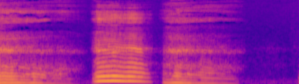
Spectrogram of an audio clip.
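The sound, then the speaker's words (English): A voice imitates a man breathing loudly and heavily through his mouth: three long, harsh breaths in a row, the middle one strongest, rasping, then a short quiet trailing off. “But he was breathing through his mouth really heavily,”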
